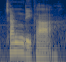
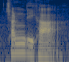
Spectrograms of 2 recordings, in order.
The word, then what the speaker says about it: Caṇḍikā: So if anuswara precedes a cerebral sound, it's pronounced like the cerebral nasal na. There's a couple nice examples here. Number 755, Chandika, Chandika, Chandika.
